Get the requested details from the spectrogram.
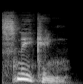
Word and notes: sneaking: British English

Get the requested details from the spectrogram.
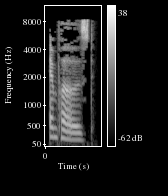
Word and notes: imposed: British English

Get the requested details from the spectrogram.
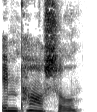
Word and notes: impartial: British English

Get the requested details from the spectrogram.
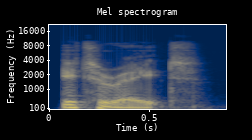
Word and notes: iterate: British English

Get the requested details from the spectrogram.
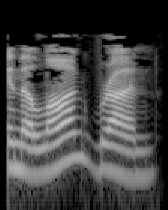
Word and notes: in the long run: British English

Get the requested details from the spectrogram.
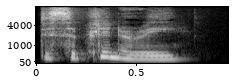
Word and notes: disciplinary: British English

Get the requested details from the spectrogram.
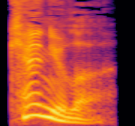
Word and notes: cannula: British English

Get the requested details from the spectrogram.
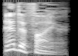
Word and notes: edifier: British English

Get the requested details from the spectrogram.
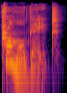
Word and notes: promulgate: British English

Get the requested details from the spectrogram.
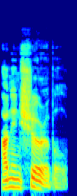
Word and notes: uninsurable: British English

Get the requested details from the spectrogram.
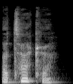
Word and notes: attacker: British English

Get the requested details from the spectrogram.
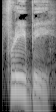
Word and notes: freebie: American English

